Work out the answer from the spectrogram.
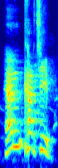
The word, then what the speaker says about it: handkerchief: handkerchief, D is silent.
